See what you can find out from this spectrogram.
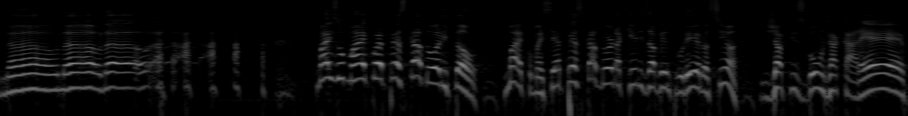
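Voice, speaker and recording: A male pastor, preaching a sermon and telling stories, animated and bantering with his congregation. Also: high-pitched. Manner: storytelling, animated, chatting with the congregation. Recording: preacher in a reverberant church hall.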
